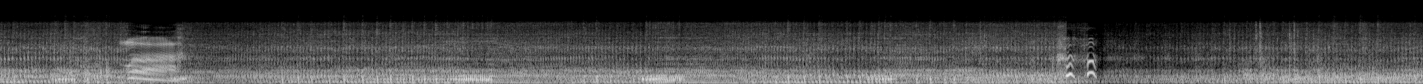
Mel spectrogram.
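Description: A dirt bike engine revs and sputters up close.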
